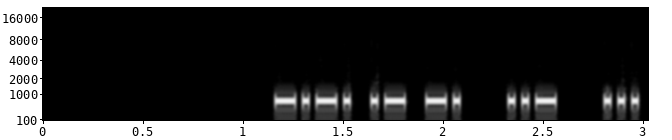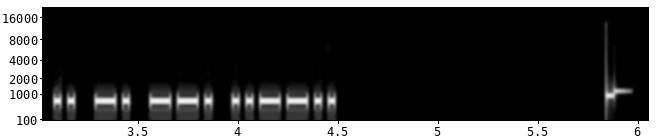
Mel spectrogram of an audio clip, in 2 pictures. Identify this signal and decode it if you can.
Morse code, heard as a keyed tone, about 36 wpm, 700 Hz. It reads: CAN U SING?
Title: Sentences from Top 400 Words and Abbreviations 35wpm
